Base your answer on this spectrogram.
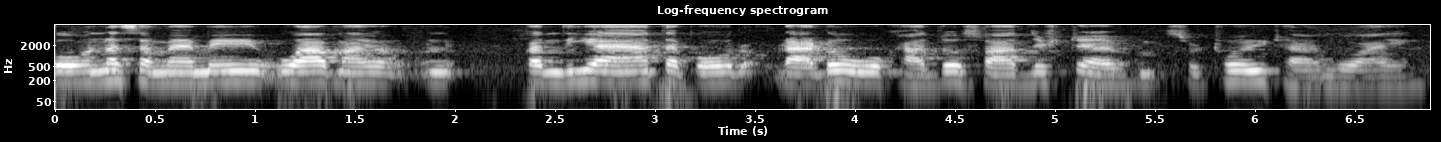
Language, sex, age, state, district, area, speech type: Sindhi, female, 45-60, Madhya Pradesh, Katni, urban, spontaneous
